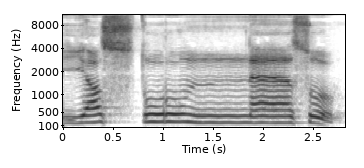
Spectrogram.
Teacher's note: Yasturun ra hərfi qalın oxunur, dəl hərfi incə oxunur. Yasturun nəsu nun hərfi mə'al-gunnə. Yəni burada iki səs qədər uzadılacaq. Burunda sıxılacaq və iki səs qədər uzadılacaq.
